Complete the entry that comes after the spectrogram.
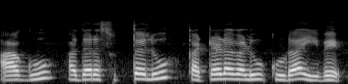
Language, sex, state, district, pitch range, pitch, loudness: Kannada, female, Karnataka, Bangalore, 215-245 Hz, 225 Hz, -13 LUFS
